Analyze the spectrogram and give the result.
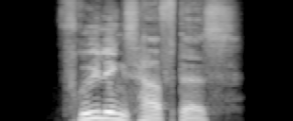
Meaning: strong/mixed nominative/accusative neuter singular of frühlingshaft
- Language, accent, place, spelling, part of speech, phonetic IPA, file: German, Germany, Berlin, frühlingshaftes, adjective, [ˈfʁyːlɪŋshaftəs], De-frühlingshaftes.ogg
